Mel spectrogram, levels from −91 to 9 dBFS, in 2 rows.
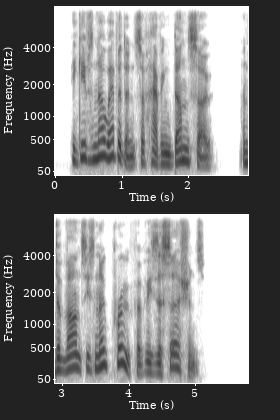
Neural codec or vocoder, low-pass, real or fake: codec, 16 kHz, 16 kbps, FunCodec, trained on LibriTTS, 50 frames a second; 7.2 kHz; fake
